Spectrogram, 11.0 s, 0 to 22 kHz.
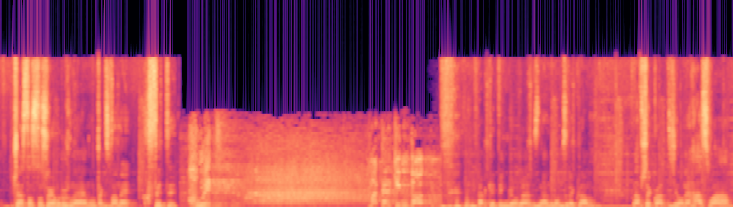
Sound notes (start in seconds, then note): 3.4 laughter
